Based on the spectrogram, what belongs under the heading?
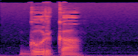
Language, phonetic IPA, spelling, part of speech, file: Polish, [ˈɡurka], górka, noun, Pl-górka.ogg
